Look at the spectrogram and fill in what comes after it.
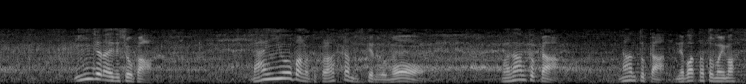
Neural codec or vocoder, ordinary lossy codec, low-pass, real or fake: codec, 16 kHz, 4 kbps, FunCodec, trained on LibriTTS, 50 frames a second; MP3, 32 kbps; 5.4 kHz; fake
